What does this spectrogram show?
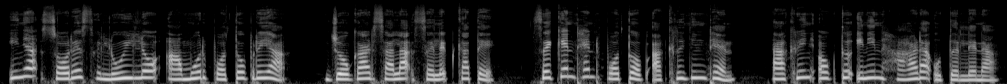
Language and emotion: Santali, sad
